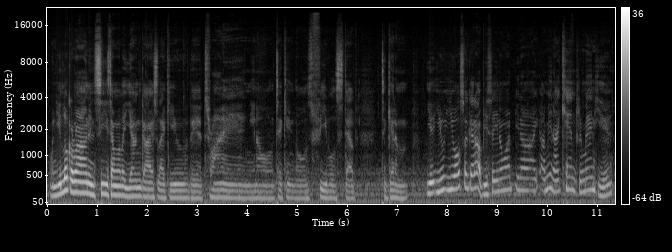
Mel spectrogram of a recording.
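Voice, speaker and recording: A dialect coach in his young adult years, a South Sudanese man with a Dinka accent, talks at a normal speed in a medium-pitched, dark-toned voice. He recalls past experiences and coaches lines, with clearly audible background noise and ambience behind him.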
